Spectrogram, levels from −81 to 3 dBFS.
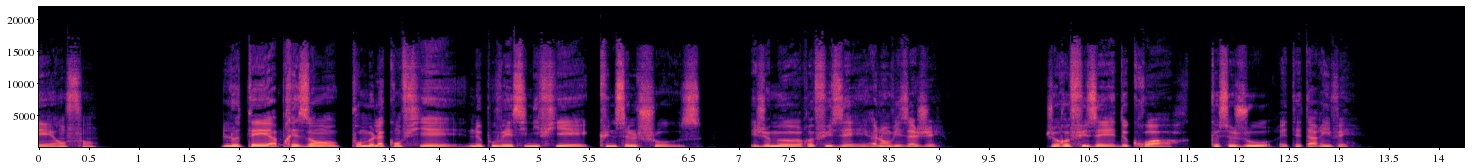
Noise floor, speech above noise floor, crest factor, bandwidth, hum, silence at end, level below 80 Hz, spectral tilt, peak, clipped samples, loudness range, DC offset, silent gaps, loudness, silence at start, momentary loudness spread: under -90 dBFS; over 70 dB; 16 dB; 17.5 kHz; none; 1.15 s; -48 dBFS; -5 dB/octave; -6 dBFS; under 0.1%; 3 LU; under 0.1%; 0.75-1.83 s, 9.32-10.06 s; -21 LUFS; 0 s; 10 LU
